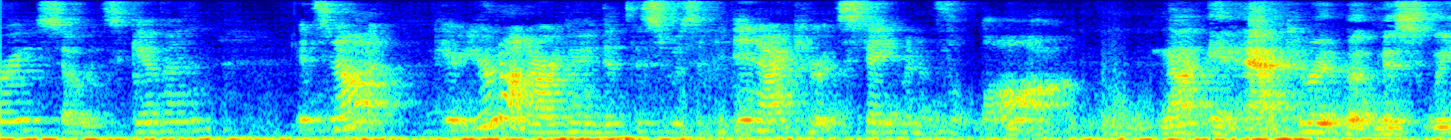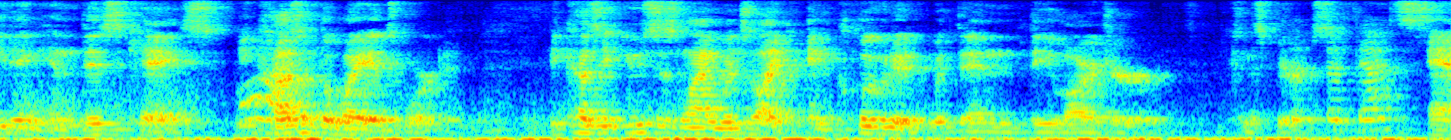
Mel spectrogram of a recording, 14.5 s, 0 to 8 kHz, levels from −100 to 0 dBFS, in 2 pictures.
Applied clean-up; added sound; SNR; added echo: neural separator model SepFormer DNS4.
